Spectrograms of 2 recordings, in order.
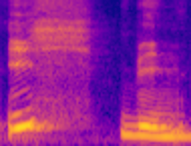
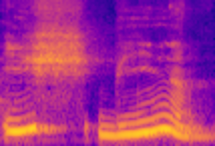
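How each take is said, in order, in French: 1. Le ch est un son sifflant plus doux. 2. Le ch se prononce comme un sh français. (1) "c'est ich bin" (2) "C'est pas ich bin"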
